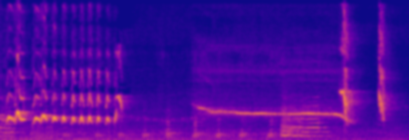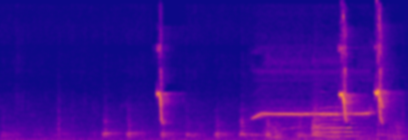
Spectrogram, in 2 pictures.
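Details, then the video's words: Oriental magpie-robin singing to provoke and excite a rival: opens with a fast buzzy trill, followed by long flat sustained whistles with harmonics, sharp vertical clicks and scattered brief notes between them. "pancingan burung Kacer gacor ini bisa mendobrak emosi Kacer anda"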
